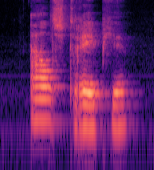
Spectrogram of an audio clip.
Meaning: diminutive of aalstreep
- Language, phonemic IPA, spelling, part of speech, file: Dutch, /ˈalstrepjə/, aalstreepje, noun, Nl-aalstreepje.ogg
